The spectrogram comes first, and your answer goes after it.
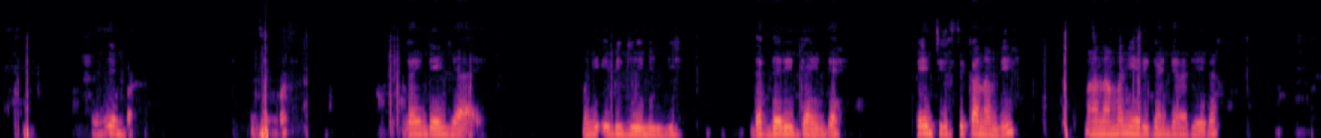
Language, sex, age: Wolof, male, 18-24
